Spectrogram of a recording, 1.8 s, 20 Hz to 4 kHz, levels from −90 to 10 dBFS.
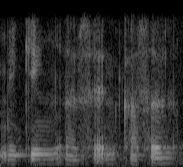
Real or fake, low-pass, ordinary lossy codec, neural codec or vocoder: real; 3.6 kHz; none; none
